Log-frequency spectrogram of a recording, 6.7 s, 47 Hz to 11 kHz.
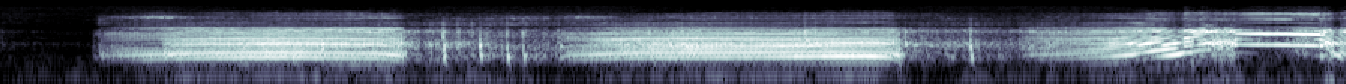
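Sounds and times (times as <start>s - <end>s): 
cow mooing: 0.5s - 2.1s, 2.8s - 6.2s.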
